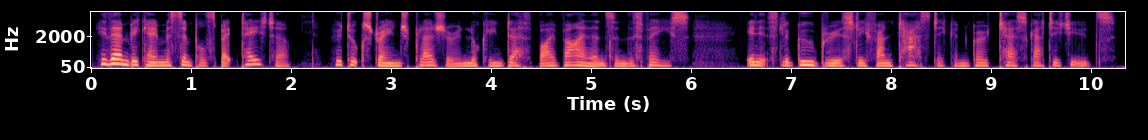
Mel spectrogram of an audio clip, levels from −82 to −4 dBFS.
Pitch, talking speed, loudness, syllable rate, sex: 155 Hz, 145 wpm, -23 LUFS, 5.0 syllables/s, female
